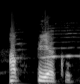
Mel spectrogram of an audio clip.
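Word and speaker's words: はっぴゃく: আমি কিন্তু ছোট চু দিয়ে কিন্তু ডাবল পি উচ্চারণ করলাম হাফ পিয়া পি এরপর হচ্ছে ইয়া এবার হচ্ছে কু হাফ পিয়াকু হ্যাঁ এবার হচ্ছে 900 900 কে পরে কিউ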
